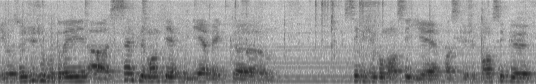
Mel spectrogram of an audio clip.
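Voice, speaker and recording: A man's fairly high voice with an English accent, ordinary pitch variation and a fairly slow pace, with audible room echo and music in the background. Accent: English-speaking accent in French. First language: English (speaking French). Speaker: preacher. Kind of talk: sermon. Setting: church seminar with audience. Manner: halting, many hesitations.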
